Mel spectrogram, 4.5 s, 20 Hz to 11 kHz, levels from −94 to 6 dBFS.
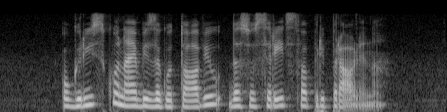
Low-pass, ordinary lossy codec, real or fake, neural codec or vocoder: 7.2 kHz; none; real; none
